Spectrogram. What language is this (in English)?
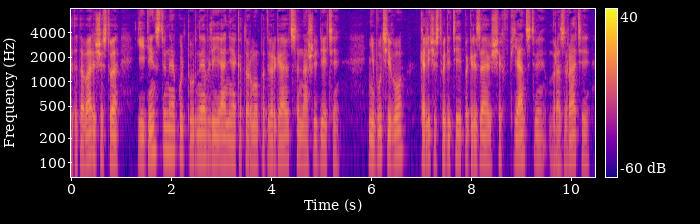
Russian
